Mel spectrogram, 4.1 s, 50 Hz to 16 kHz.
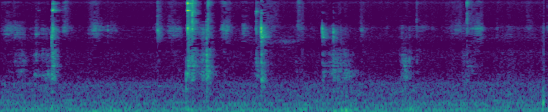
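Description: Honda CB125F gearbox shafts being spun by hand in the crankcase half, the gears and selectors giving off light, irregular metallic clicks and ticks, the sharpest about a second and a half in. It is a hand spin to check that the freshly fitted gearbox turns without catching.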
